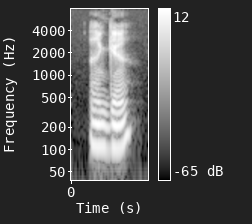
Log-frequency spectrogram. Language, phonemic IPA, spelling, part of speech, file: French, /ɡɛ̃/, gain, noun, Fr-gain.ogg
- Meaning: 1. a gain (of something), an instance of saving (something); an increase (in something) 2. winnings, earnings, takings 3. gain, yield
